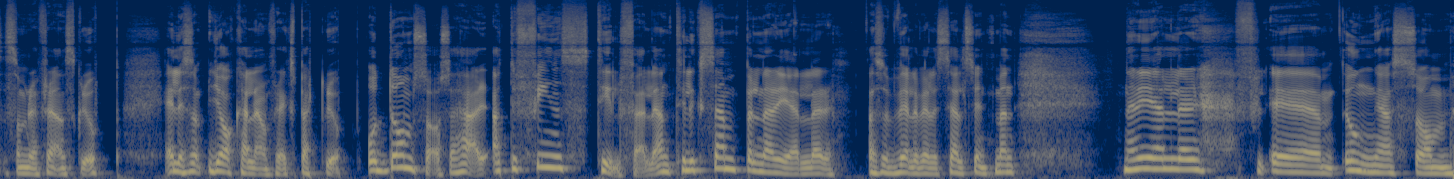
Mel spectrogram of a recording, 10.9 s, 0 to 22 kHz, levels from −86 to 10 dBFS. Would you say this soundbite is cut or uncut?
uncut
